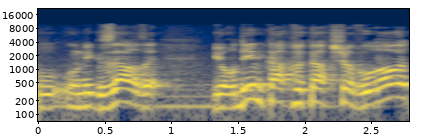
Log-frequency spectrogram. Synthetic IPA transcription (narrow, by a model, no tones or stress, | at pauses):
uuniɡzaʁze | joʁd̪imkaχvekaχʃavuo̞t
